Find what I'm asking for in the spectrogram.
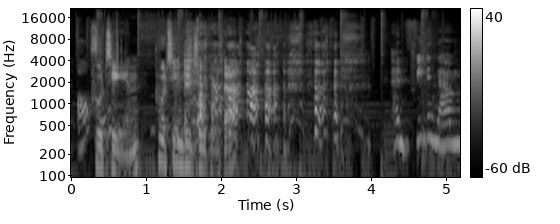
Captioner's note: laughs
